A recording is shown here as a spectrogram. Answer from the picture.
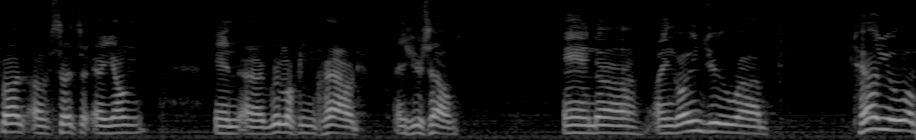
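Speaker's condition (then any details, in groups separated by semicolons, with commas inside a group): Mild cerebral palsy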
